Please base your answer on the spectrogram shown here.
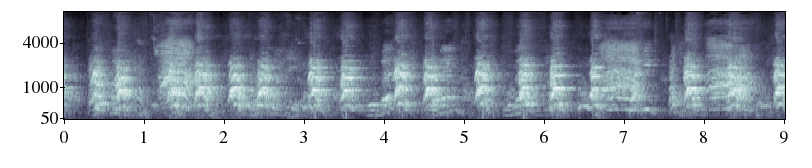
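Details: Waya, a female Belgian Malinois in bite and grip training, barks on command to appear more intimidating instead of locking onto the threat; short harmonic barks repeat steadily about twice per second through the whole stretch.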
